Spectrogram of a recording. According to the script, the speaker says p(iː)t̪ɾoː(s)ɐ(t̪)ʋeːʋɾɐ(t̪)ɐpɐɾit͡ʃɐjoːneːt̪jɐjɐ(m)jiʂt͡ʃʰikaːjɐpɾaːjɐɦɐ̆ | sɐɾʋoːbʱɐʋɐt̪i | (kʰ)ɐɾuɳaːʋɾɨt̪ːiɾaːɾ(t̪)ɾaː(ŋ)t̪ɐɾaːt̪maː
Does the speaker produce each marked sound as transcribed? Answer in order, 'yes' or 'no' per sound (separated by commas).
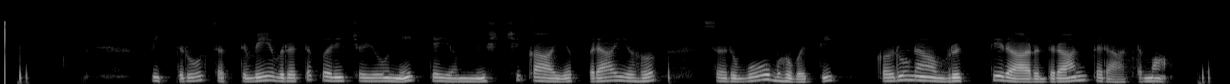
no, yes, yes, yes, yes, no, no, no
